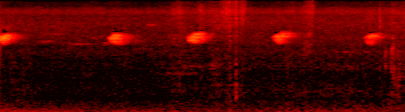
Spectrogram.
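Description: A bird's short, high-pitched call repeated at a steady pace, about five times, roughly once every second and a half, over a low background rumble.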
